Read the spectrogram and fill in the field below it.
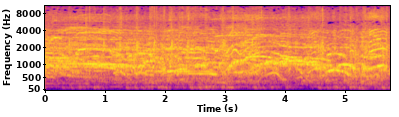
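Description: A group of people clap their hands.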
